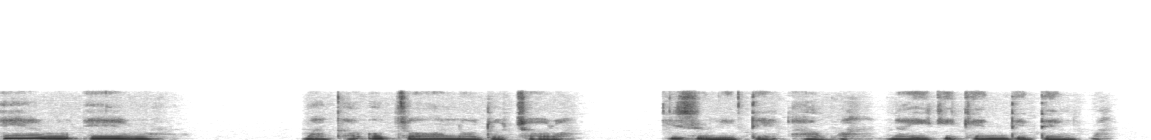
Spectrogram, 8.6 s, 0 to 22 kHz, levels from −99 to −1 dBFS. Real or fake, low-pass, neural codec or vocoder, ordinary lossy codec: real; none; none; none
